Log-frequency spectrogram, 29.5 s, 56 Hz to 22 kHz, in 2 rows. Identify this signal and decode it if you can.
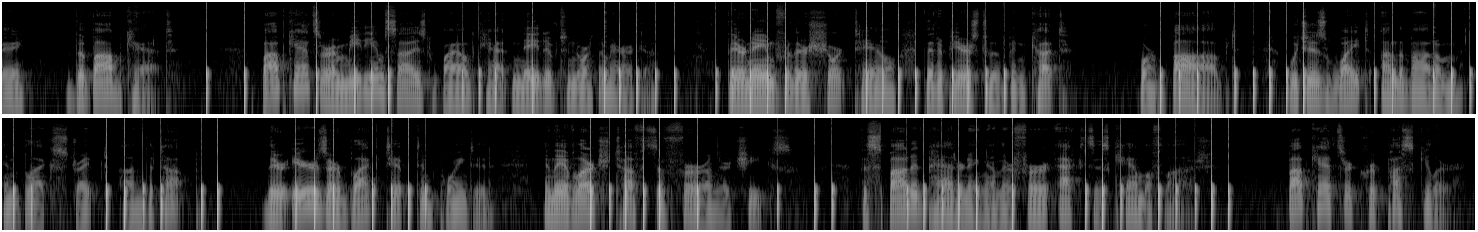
Tap code, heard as knocks on a wall, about 6 knocks a second, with speech in English. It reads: ACLZT PJRO VBVP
